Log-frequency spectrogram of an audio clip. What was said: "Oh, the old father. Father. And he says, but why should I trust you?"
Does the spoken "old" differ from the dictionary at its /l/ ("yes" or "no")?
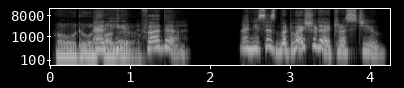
yes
